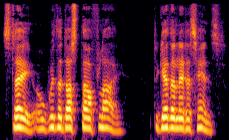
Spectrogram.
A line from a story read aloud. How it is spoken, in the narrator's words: exclaiming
